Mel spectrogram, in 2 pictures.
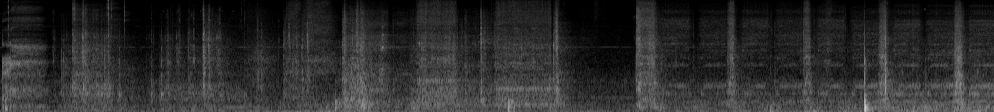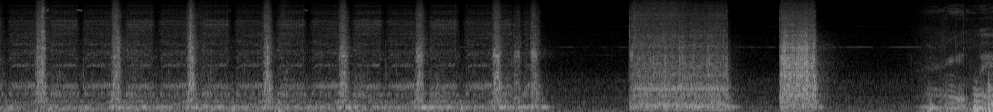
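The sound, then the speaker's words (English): A printer in a warehouse churns steadily as it prints orders, its rapid mechanical clacks and whirring feed strokes repeating for most of the stretch before breaking into a few short bursts with pauses near the end, when it stops working from low ink. “happened to the printer? Why did it stop working?”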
